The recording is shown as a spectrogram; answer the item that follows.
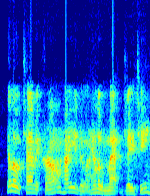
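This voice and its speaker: With an American accent, a man speaks at a moderate pace through audible room echo and noticeable background noise. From US Gulf Coast. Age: 20s. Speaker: livestreamer asking for donations. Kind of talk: livestream chat. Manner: hesitant, many fillers.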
